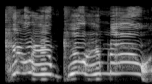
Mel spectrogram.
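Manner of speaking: very high put-on screechy order; mock frantic command. Noble girl urges the gremlin on mid-fight, mock frantic squeal. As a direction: squeal it as a hammed-up urgent command.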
